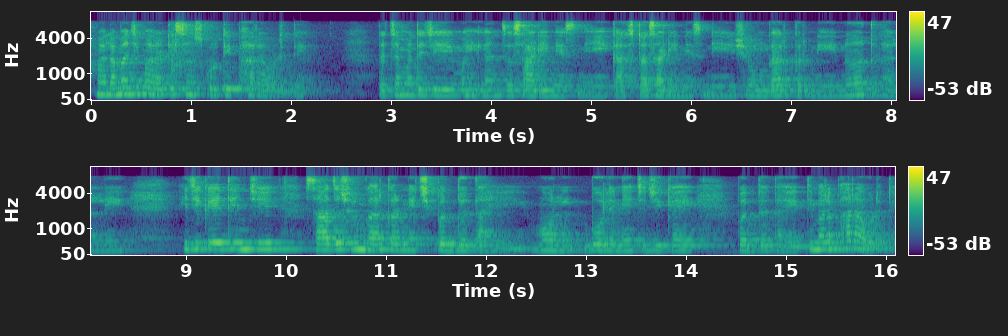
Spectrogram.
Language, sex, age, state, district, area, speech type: Marathi, female, 18-30, Maharashtra, Sangli, rural, spontaneous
